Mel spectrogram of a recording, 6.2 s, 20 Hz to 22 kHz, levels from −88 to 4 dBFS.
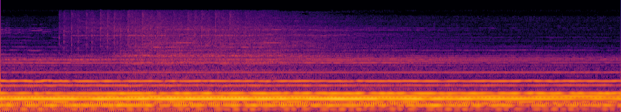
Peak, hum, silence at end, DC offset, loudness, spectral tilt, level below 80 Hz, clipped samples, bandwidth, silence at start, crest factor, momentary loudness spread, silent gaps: -2 dBFS; none; 0 s; 0.4%; -14 LUFS; -7 dB/octave; -48 dBFS; under 0.1%; 13.5 kHz; 0 s; 10 dB; 3 LU; none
